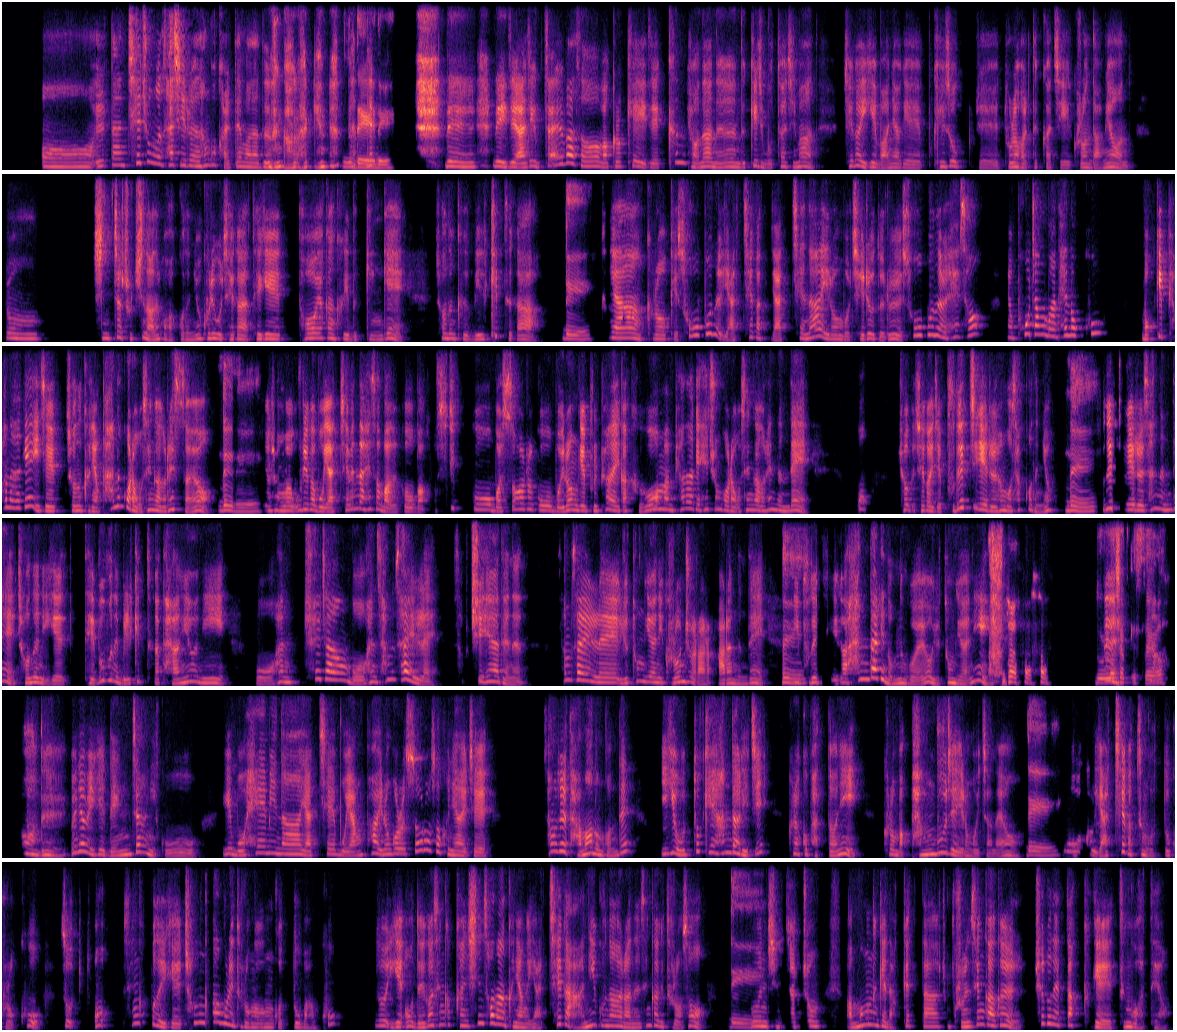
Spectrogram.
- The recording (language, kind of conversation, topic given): Korean, advice, 바쁜 일상에서 가공식품 섭취를 간단히 줄이고 식습관을 개선하려면 어떻게 해야 하나요?
- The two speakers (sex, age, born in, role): female, 35-39, South Korea, user; female, 40-44, South Korea, advisor
- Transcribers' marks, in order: laughing while speaking: "느는 것 같긴 한데"; other background noise; laugh; unintelligible speech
